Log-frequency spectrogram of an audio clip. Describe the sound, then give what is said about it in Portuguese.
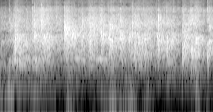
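A crowd breaks into steady, dense applause, many hands clapping at once in a loud, continuous wash of sound with no voices standing out. “Na salva de palmas”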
